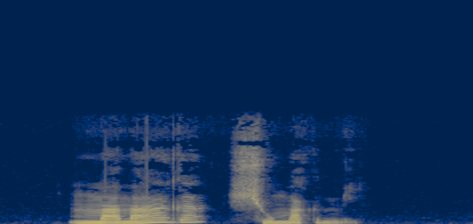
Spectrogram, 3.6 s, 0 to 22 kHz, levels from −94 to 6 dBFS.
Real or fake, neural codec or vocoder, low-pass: real; none; 10.8 kHz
